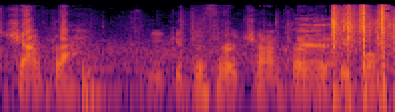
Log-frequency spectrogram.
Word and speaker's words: chancla: It's actually pronounced chancla.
